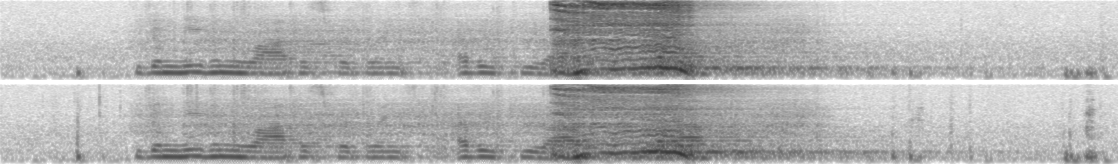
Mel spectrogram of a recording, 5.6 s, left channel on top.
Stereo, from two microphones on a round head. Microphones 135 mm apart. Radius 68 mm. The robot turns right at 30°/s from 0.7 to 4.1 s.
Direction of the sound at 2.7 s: 40° left (ahead or behind).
